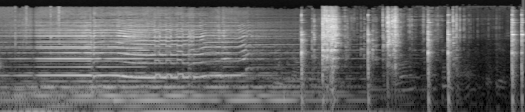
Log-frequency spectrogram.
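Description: Metalwork in a blacksmith's forge in Yuseong-gu, Daejeon, where a knife is being finished: a loud, steady whining drone that bends in pitch gives way to a burst of sharp, irregular metallic clanks and strikes.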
